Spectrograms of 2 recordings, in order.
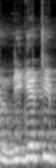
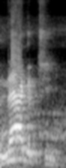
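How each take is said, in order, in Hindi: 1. पहला स्वर 'ih' जैसा बोला जाता है। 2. पहला स्वर 'eh' जैसा बोला जाता है। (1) "इसको सब निगेटिव पढ़ता रहता है" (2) "निगेटिव नहीं पढ़ा जाता है, नेगेटिव"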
